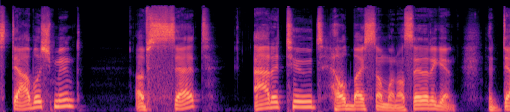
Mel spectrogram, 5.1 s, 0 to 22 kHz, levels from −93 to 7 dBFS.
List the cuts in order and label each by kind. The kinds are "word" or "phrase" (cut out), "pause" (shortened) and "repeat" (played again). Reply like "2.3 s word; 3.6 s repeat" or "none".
none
